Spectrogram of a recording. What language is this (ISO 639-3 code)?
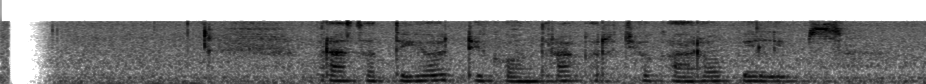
jav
